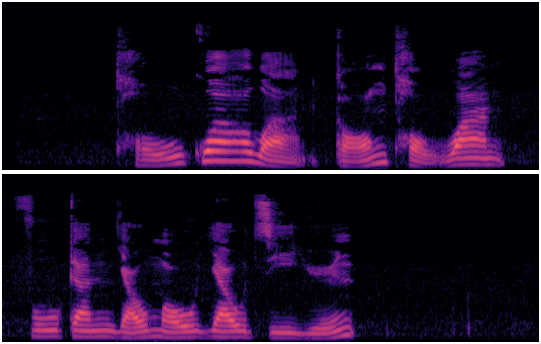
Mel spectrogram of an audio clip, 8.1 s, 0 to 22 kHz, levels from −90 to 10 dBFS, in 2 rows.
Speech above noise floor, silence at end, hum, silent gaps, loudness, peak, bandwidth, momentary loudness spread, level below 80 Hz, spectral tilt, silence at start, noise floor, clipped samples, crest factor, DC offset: 43 dB; 1.4 s; none; none; -34 LUFS; -18 dBFS; 13.5 kHz; 13 LU; under -90 dBFS; -4.5 dB/octave; 0.85 s; -76 dBFS; under 0.1%; 18 dB; under 0.1%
